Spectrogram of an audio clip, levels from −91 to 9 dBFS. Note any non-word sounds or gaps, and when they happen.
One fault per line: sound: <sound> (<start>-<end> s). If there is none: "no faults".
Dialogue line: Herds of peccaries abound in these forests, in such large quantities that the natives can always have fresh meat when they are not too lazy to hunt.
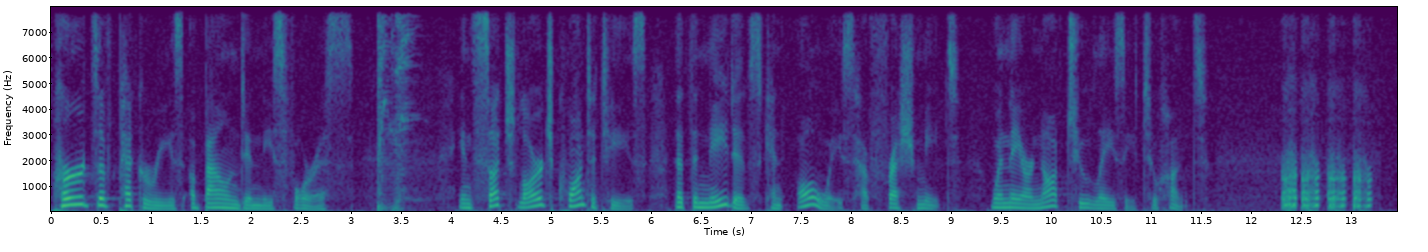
sound: thud (3.3-3.8 s)
sound: laugh (12.3-13.2 s)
